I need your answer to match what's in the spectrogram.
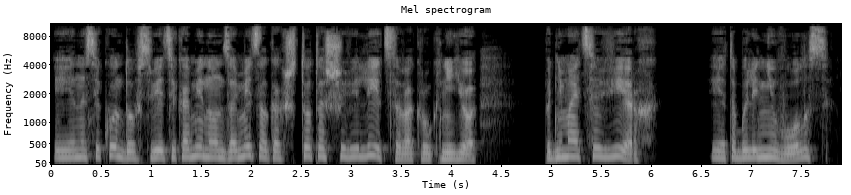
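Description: An audiobook narrator reading a fantasy story in a steady, measured way. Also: medium pitch, no echo, clean studio sound.

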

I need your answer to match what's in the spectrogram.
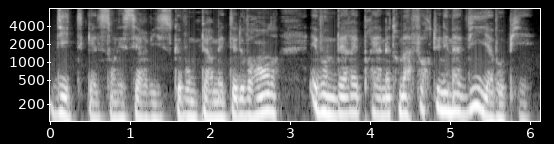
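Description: A man reading the part of a pushy young gentleman pleading his love in a flowery, ardent way. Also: mid-range voice, moderate pace, slightly rough.

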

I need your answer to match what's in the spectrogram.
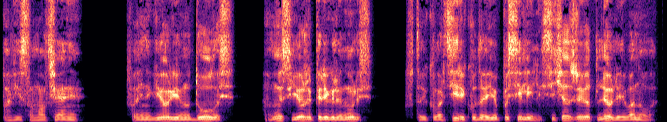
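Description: A man reading a first-person story as an audiobook narrator, in an even, dry manner. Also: fairly low pitch, a little fast.

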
